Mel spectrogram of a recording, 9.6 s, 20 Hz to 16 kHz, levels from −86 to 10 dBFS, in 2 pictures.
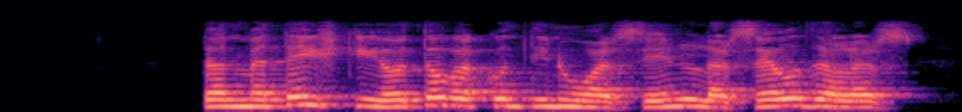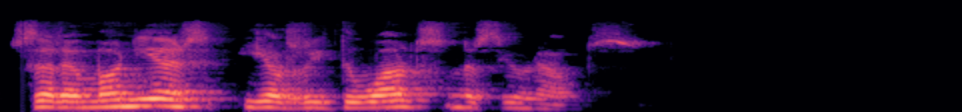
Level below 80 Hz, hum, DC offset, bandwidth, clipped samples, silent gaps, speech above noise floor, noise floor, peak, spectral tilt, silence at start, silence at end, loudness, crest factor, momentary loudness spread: -58 dBFS; none; under 0.1%; 7.6 kHz; under 0.1%; none; over 78 dB; under -90 dBFS; -2 dBFS; -6.5 dB/octave; 1.05 s; 1.65 s; -12 LUFS; 12 dB; 17 LU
